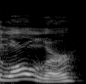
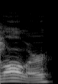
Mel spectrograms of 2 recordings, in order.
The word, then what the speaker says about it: Lowler: And the photos here, Gary Lawler, it's spelled Lowler, but that's Gary Lawler, dressed like Jerry Lawler with the little beard and the entire look.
